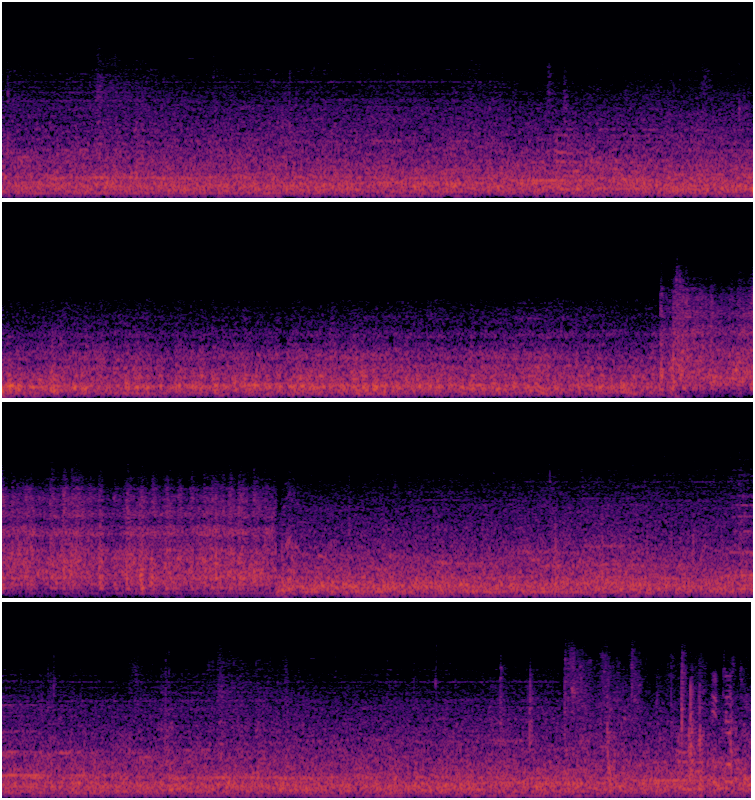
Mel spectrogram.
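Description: A train running on rails, a continuous rumble with the clickety-clack of wheels over the track; the sound shifts in character about seven seconds in and again for a few seconds around the middle.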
